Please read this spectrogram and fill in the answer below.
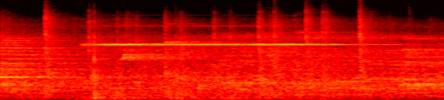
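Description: A single long, steady, high-pitched signal tone sounds in a gym during a stoppage in a basketball game. It starts about a second in, lasts nearly three seconds and stops shortly before the end, with a few short knocks around it.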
